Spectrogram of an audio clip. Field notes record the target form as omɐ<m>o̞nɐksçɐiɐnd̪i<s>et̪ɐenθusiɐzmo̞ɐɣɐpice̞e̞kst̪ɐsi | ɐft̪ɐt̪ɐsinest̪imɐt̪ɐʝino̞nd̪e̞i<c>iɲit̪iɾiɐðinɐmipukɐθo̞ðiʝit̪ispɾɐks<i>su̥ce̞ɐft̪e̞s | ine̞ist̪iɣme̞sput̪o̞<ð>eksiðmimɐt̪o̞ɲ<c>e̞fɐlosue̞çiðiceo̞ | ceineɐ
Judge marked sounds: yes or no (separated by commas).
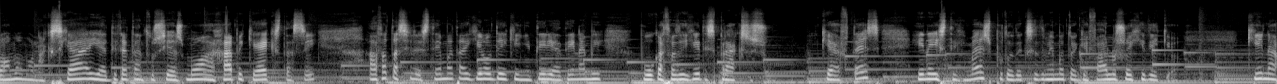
yes, no, yes, yes, yes, no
